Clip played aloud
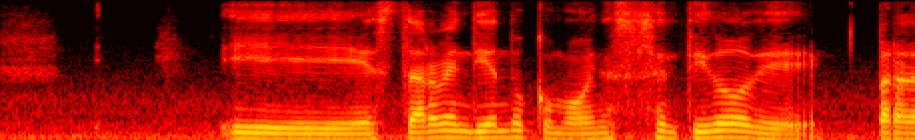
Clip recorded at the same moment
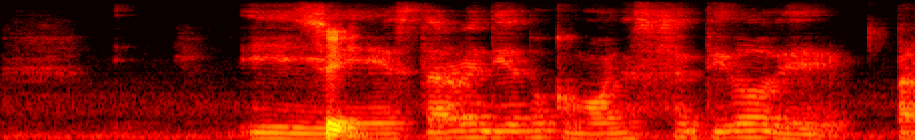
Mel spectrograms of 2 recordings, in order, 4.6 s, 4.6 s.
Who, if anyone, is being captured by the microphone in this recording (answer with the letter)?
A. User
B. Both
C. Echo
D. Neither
B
